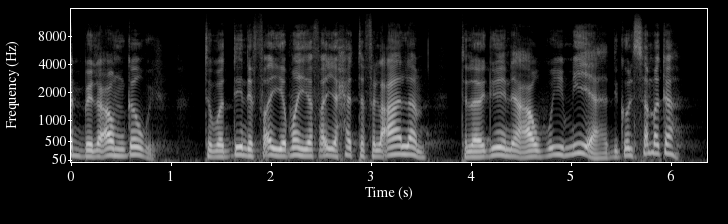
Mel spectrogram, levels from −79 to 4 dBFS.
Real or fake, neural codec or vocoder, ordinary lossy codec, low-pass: fake; autoencoder, 48 kHz, 32 numbers a frame, DAC-VAE, trained on Japanese speech; none; 14.4 kHz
